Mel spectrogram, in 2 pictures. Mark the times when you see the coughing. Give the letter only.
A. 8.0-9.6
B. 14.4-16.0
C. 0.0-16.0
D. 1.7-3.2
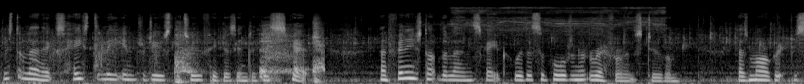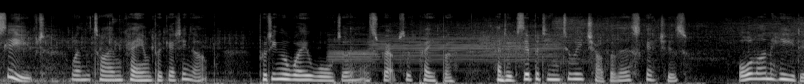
D.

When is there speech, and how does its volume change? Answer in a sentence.
You can hear the speech from 0.0 to 16.0 s, at a steady volume.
